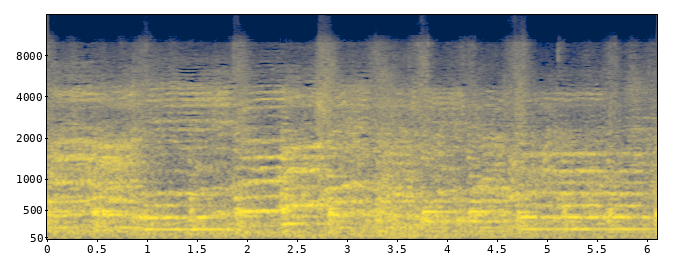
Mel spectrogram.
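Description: Group of voices singing a Dolpo gorshey dance song in unison, in long held notes.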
